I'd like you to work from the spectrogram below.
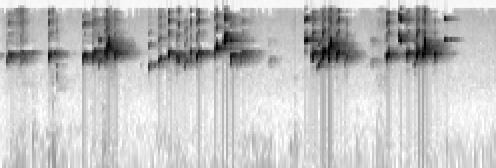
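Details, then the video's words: Wild male European goldfinch calling 'sts-sts' and 'bt-bt', calls that stir the competitive instinct of other males. Rapid, sparkling twitter phrases arrive in four bursts over faint low background rumble. "ستستات و بتبتات ذكر الحسون الخلوي التي توقد النار في الذكور الاخرى"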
